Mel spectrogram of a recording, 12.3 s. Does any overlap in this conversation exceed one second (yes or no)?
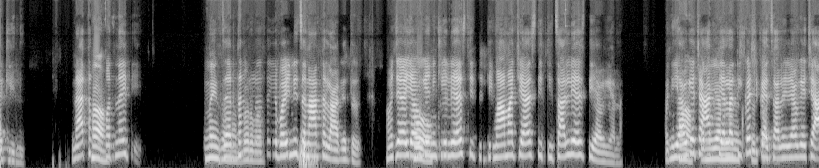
yes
